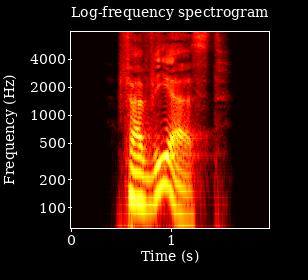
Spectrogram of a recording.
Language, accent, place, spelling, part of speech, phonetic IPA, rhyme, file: German, Germany, Berlin, verwehrst, verb, [fɛɐ̯ˈveːɐ̯st], -eːɐ̯st, De-verwehrst.ogg
- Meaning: second-person singular present of verwehren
